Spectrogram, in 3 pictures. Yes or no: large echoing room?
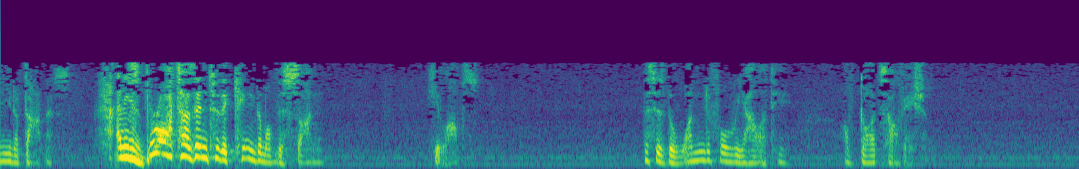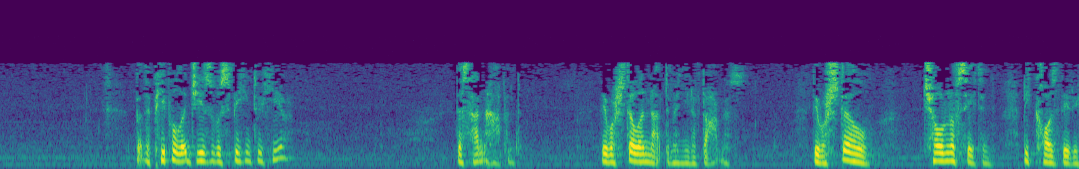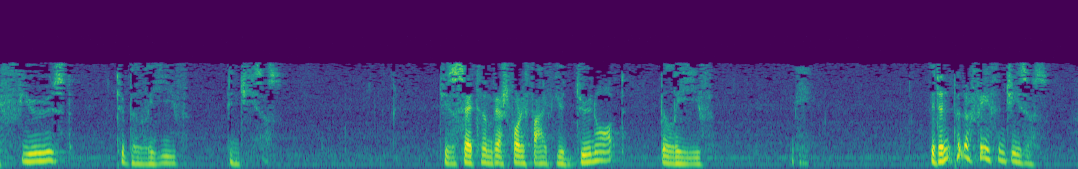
yes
